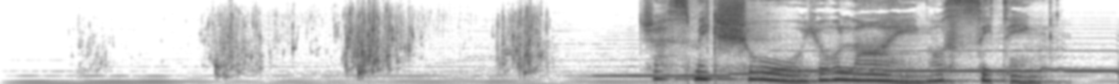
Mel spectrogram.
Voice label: Manifest Your Dreams Hypnosis for Abundance and Success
